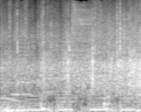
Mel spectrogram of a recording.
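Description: Steady audience applause, a dense wash of many hands clapping at even loudness for the whole two seconds, with faint voices mixed in underneath, as the host is welcomed at the live show Backa Framåt Live at Scandic Malmö.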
